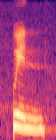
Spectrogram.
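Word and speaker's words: Gwyn: a special move set his name is LW but it's pronounced like it rhymes with win you can win against win oh I see we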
